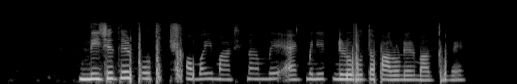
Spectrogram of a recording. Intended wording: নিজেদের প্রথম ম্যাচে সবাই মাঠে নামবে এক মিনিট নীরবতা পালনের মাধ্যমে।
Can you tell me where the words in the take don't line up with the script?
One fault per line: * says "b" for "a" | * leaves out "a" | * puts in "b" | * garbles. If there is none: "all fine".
* leaves out "ম্যাচে"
